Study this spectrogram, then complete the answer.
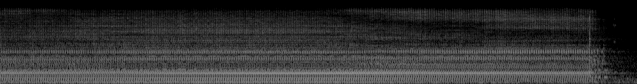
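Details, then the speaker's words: VIAIR 444c air-ride compressor hard-mounted with wood screws in a trunk: loud steady drone with a strong fixed motor hum, vibration passing into the trunk floor, metered at about 76–77 dB, much louder than the 310 SS. "all right we got about 76 to 77 decibels and that already sounds much louder than the 310."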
